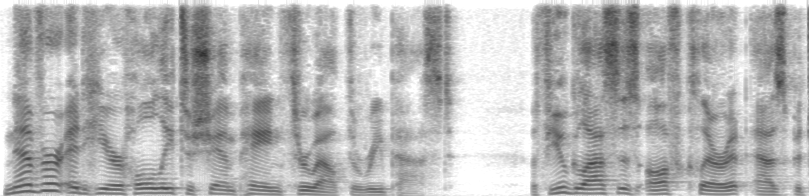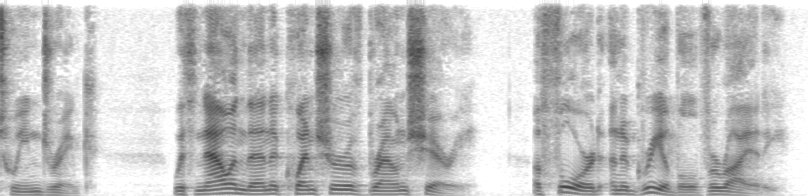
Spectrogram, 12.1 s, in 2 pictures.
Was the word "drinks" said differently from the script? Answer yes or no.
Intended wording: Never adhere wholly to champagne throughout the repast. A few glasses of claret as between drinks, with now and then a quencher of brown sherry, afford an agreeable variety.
yes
